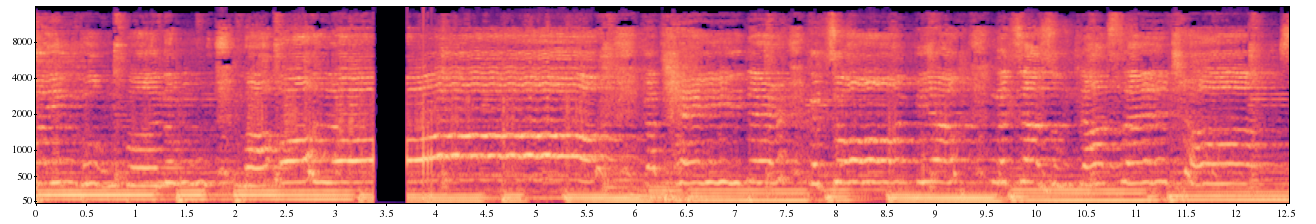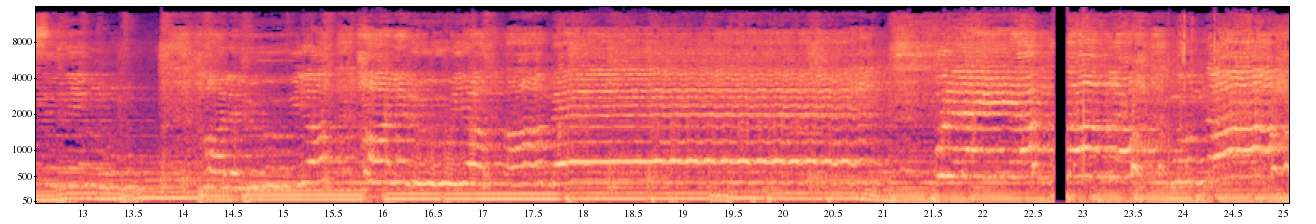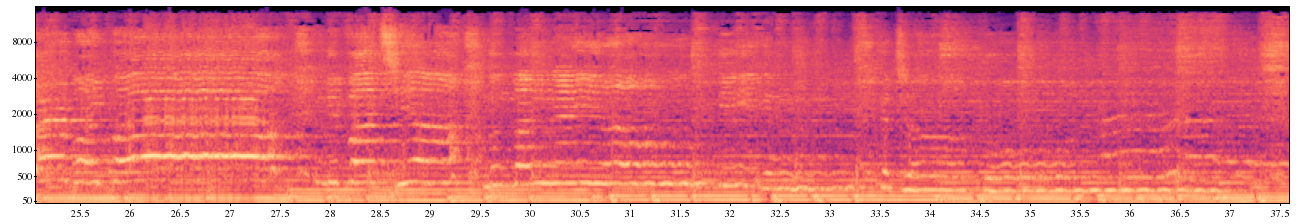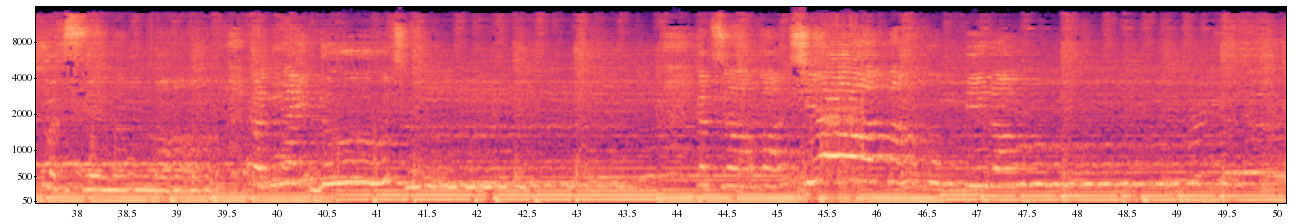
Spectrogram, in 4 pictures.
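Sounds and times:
instrumental accompaniment with bass: 0:00.0 - 0:50.0
woman singing into a microphone: 0:00.0 - 0:50.0.

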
